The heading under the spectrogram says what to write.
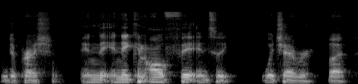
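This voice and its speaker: A man speaking as a calm, gentle therapist in a counselling role-play, asking questions in a halting, tentative way and often rephrasing. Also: on the low side.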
